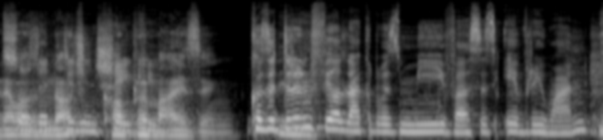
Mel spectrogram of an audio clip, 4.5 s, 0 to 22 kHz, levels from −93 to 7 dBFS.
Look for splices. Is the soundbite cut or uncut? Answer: cut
